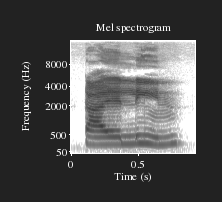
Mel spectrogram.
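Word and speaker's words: ptyalin: याद रखना बच्चों, ये पी जो है साइलेंट है, टाइलिन, इसकी स्पेलिंग कुछ ऐसी रहेगी।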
